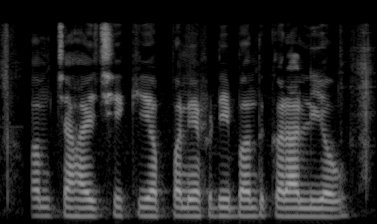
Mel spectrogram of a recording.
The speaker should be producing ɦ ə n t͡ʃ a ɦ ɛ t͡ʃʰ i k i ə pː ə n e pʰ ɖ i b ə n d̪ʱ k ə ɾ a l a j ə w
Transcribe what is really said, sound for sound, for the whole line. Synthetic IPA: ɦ ə m t͡ʃ a ɦ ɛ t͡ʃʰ i k i ə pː ə n e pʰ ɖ i b ə n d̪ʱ k ə ɾ a l i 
